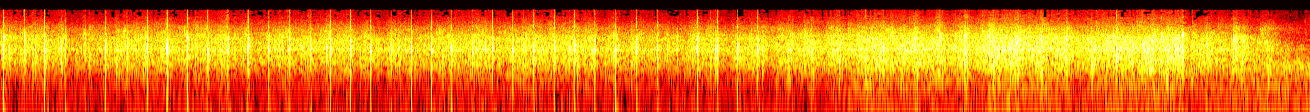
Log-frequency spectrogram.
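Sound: audience applause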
